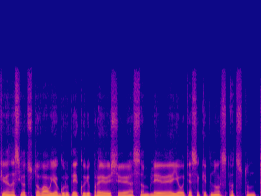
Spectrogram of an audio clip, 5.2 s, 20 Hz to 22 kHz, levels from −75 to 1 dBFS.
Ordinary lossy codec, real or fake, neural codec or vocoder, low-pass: MP3, 96 kbps; fake; autoencoder, 48 kHz, 32 numbers a frame, DAC-VAE, trained on Japanese speech; 14.4 kHz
